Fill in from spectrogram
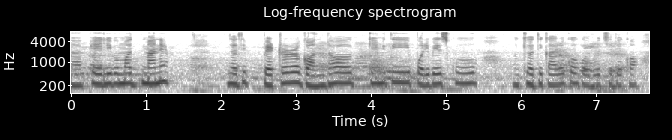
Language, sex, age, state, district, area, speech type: Odia, female, 18-30, Odisha, Subarnapur, urban, spontaneous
